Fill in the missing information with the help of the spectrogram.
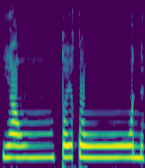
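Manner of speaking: ینطقون with the nun hidden and nasal, the ط and ق heavy; heavy letters. Shown as a demonstration. Teacher demonstrates ینطقون with hidden nun and heavy ط. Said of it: "بھاری آواز میں پڑھیں گے".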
